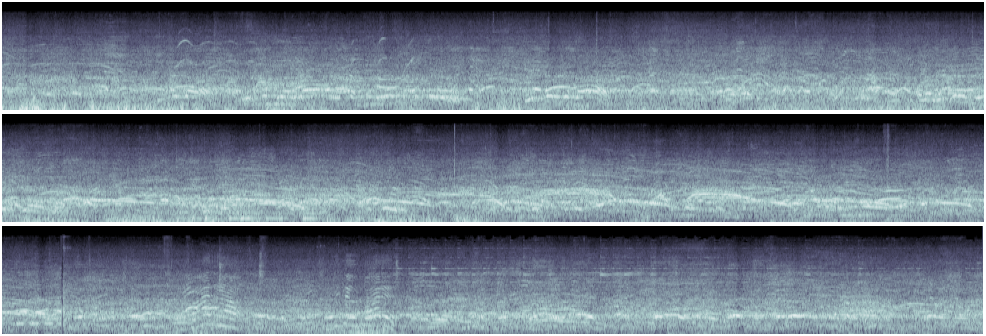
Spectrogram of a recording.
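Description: A large crowd of men and women shouts and chants outdoors.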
